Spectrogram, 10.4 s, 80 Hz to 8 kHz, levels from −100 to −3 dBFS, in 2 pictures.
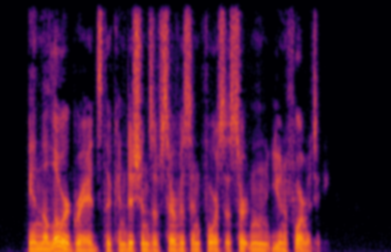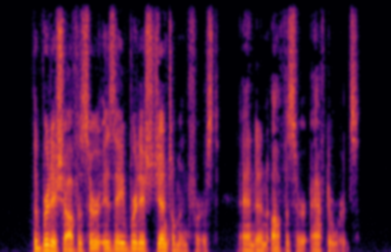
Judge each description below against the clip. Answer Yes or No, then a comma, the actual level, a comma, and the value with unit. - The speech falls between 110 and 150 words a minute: Yes, average, 140 wpm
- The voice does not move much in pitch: Yes, narrow, 2.2 semitones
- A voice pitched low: Yes, very low, 95 Hz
